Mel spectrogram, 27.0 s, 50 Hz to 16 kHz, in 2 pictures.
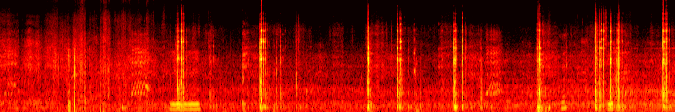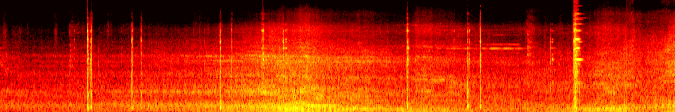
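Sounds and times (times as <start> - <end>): road noise: 0.0 - 27.0
vehicle engine passing: 11.6 - 27.0
metallic clinks and knocks: 24.5 - 25.3.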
